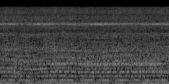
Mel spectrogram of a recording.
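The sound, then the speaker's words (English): A drone whirs steadily and loudly, its buzzing rotors holding a constant droning pitch with a high whine on top, no voices, no breaks. “Sorry, I couldn't hear you over the sound of my drone flying.”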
